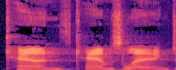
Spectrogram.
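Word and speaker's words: Cambuslang: a young man who saw revival at a place called Cams Lang, just outside Glasgow, or as we would spell it, Cambus Lang,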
